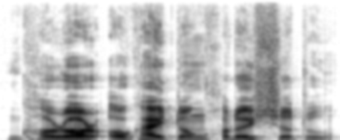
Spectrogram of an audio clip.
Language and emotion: Assamese, neutral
